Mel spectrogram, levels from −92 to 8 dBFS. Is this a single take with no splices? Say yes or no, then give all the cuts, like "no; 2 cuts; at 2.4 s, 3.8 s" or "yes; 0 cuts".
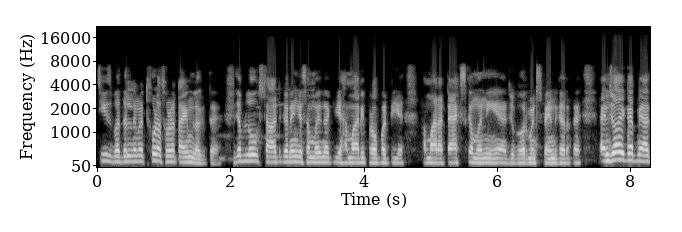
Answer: no; 1 cut; at 2.0 s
